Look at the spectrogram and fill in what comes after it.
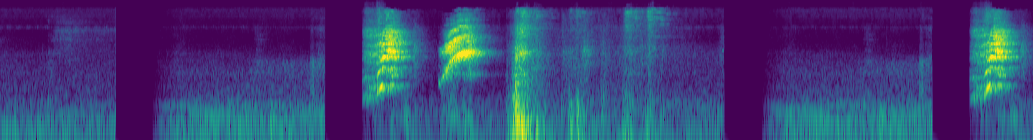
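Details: Imitated coughing showing different types of people coughing: several loud, abrupt cough bursts in varying styles between quieter stretches of room noise, not illness.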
